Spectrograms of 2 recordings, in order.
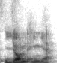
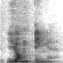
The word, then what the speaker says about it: John Inge: Or if you'd like to try the Norwegian one, it's Yoninga. Yonginga.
